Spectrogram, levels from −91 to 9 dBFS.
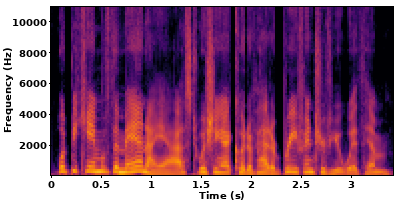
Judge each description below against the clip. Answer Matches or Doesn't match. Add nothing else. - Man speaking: Doesn't match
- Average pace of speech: Doesn't match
